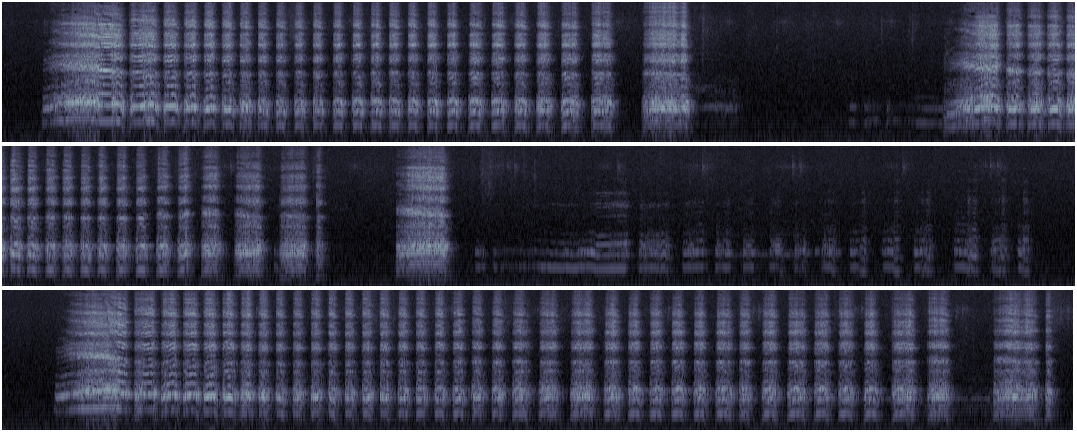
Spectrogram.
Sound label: chicken noises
